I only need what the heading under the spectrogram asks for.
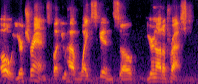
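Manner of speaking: ordinary talk, nothing marked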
